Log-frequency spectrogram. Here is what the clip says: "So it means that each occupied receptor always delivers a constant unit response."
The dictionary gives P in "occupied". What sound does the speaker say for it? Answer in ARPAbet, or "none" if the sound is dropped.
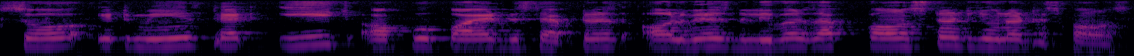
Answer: P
